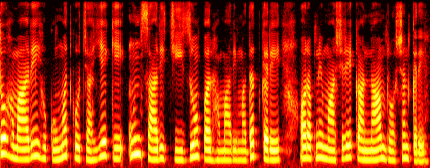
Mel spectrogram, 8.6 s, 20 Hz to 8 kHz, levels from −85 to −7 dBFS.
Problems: none marked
